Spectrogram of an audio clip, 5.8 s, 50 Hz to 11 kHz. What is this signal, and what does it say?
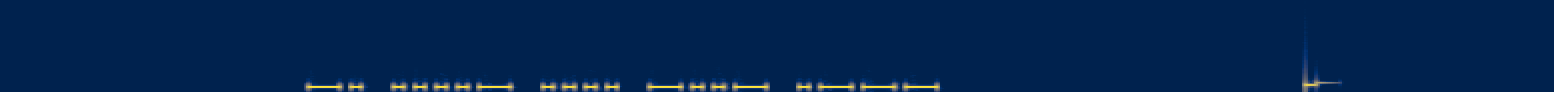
Morse code, heard as a keyed tone, about 30 wpm, 700 Hz. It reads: N4HXJ
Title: USA Call Signs - 5 Characters - 6x Character Spacing - 30wpm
